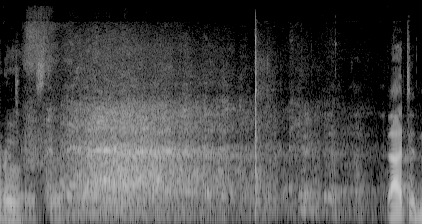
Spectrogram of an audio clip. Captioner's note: laughter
